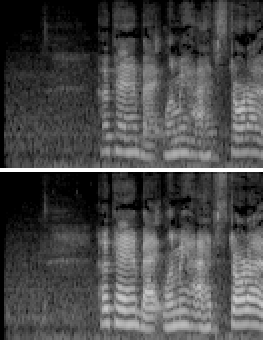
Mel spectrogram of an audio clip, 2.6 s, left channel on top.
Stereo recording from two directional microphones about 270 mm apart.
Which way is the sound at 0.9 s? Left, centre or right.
Centre.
